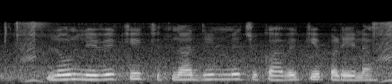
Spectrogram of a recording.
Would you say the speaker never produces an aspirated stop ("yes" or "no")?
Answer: yes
